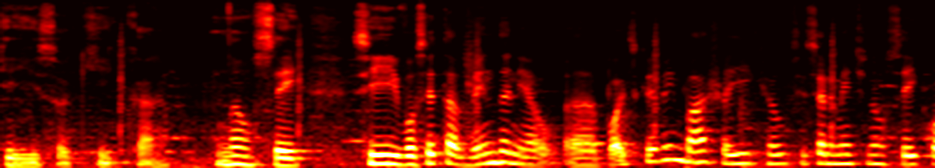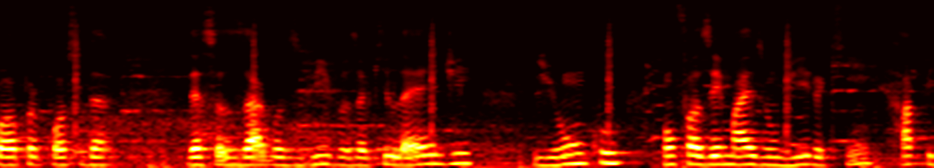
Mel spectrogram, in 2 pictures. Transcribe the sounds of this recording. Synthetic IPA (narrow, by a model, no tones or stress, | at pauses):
eḭsʊa̰kʰḭkʰa̰ɾɐ | nɐ̃w̃sej | sɪvoset̪avẽnd̪ʊd̪ɐ̃niɛwɛ̰pɔ̰d͡ʒɪskɾeveẽbaʃʊaikewsĩsɛɾɐmẽnt͡ʃɪnɐ̃w̃sejkwawɛpɾopɔst̪ɐd̪ɐ | d̪ɛsɐzaɡwɐzvivɐzakʰilɛd͡ʒɪ | ʒũkʊ | võw̃fazeɾmajzũʒiɾʊakʰihap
